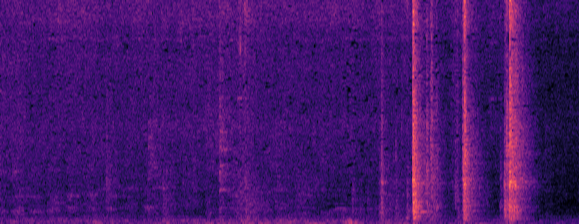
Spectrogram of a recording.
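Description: Faint sizzle of onions frying in a pan, then a refrigerator door shelf being rummaged: three sharp knocks and rattles about half a second apart near the end as a wrapped block of butter is pulled out.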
